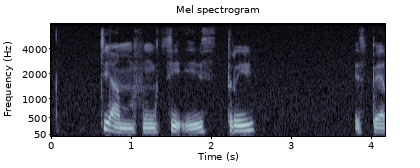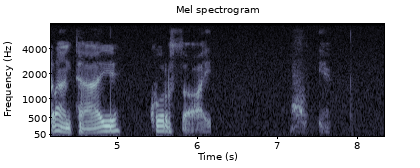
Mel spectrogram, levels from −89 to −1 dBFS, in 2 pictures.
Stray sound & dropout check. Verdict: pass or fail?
fail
